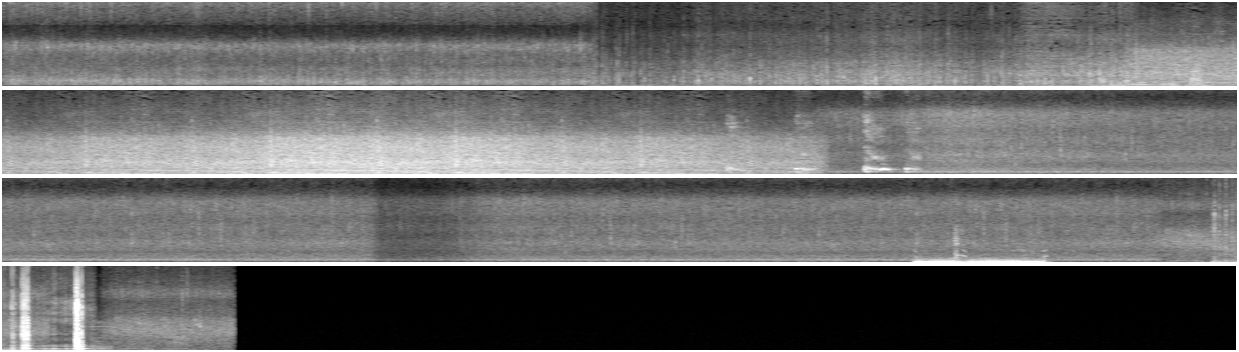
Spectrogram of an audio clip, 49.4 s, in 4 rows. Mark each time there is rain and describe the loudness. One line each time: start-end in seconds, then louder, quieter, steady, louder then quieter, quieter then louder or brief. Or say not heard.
0.0-39.4 louder then quieter.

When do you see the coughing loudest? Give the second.
21 s.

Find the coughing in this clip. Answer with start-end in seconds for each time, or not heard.
11.2-12.2, 19.6-21.6, 33.8-35.2.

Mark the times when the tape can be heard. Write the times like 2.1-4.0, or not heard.
36.8-38.0.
